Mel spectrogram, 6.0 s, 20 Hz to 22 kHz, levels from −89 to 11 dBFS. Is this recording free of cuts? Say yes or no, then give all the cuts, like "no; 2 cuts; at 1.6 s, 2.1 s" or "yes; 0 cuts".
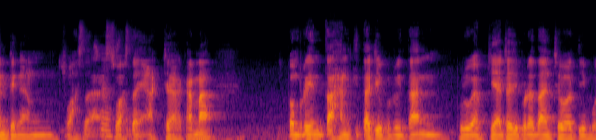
yes; 0 cuts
